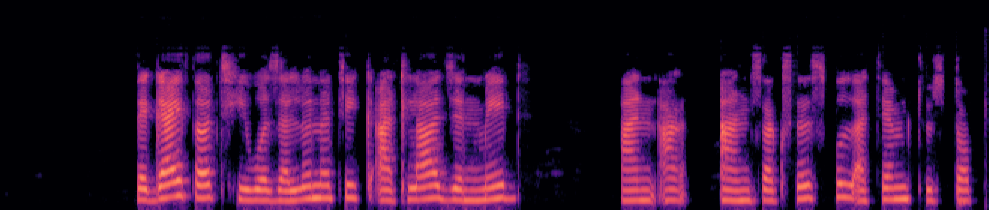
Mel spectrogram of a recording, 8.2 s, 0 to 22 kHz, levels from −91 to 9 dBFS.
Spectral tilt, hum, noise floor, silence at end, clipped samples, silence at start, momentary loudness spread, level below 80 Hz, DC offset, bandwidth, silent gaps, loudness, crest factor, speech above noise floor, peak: -4.5 dB/octave; none; -88 dBFS; 0.15 s; under 0.1%; 1.15 s; 9 LU; -66 dBFS; under 0.1%; 8 kHz; none; -21 LUFS; 22 dB; 67 dB; 0 dBFS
